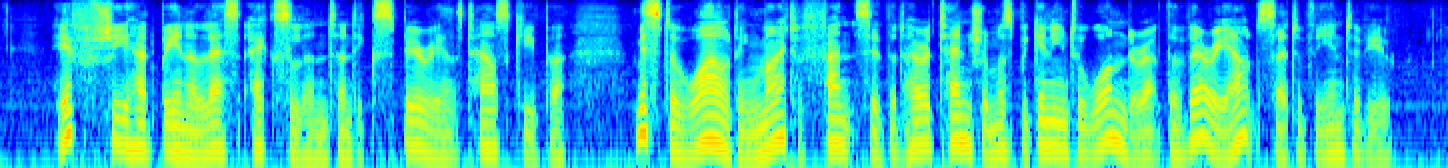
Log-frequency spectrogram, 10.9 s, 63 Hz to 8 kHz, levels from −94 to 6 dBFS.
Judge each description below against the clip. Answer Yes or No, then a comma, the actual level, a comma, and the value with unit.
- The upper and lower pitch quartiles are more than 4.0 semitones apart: Yes, average, 5.3 semitones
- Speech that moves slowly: No, average, 160 wpm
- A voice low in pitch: Yes, low, 110 Hz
